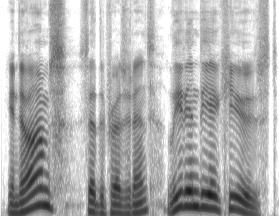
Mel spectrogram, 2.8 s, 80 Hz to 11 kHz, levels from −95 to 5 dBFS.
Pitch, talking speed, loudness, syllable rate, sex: 165 Hz, 170 wpm, -17 LUFS, 5.7 syllables/s, male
